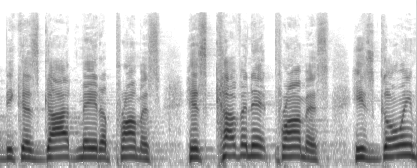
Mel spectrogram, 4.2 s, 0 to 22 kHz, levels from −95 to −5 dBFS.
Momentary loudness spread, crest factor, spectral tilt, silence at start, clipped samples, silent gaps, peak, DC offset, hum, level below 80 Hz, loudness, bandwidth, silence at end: 6 LU; 14 dB; -6.5 dB/octave; 0 s; under 0.1%; none; -12 dBFS; under 0.1%; none; -64 dBFS; -27 LUFS; 16 kHz; 0 s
